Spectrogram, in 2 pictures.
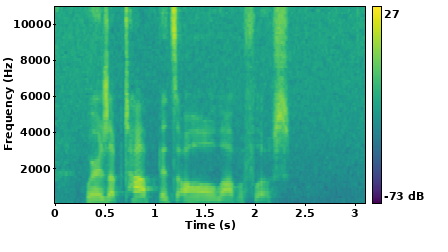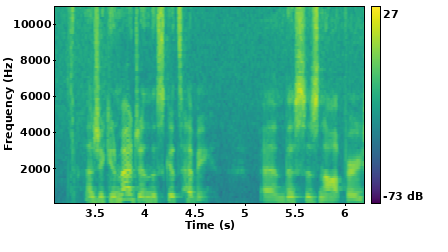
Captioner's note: none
